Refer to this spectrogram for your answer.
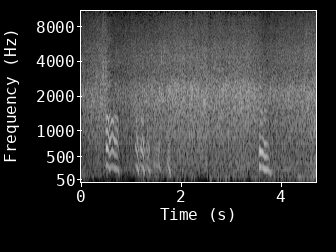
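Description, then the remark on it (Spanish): An audience applauds for Jesus steadily, a dense wash of clapping lasting the whole stretch, with a few short voiced cries rising above it at the start and again toward the end. “Un aplauso a Jesús, ¿eh?”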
